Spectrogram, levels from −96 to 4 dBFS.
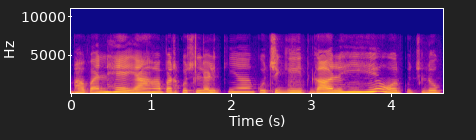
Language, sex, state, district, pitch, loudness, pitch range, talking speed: Hindi, female, Madhya Pradesh, Bhopal, 230 Hz, -15 LUFS, 220-245 Hz, 195 wpm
